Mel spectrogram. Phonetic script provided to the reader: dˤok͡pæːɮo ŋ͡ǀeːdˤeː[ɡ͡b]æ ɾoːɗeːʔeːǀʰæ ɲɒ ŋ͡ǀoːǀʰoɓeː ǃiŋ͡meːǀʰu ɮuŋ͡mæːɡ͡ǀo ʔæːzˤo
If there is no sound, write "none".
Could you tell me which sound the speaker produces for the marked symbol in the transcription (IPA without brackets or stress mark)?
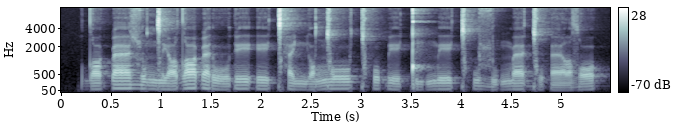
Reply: ɓ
